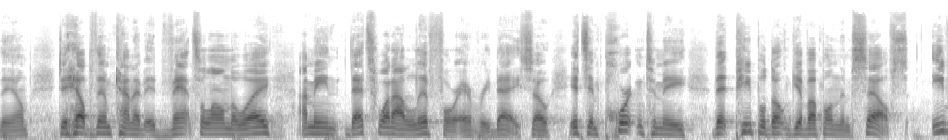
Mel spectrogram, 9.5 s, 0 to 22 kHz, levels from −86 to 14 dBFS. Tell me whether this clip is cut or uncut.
uncut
